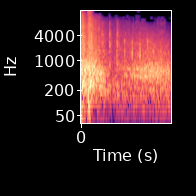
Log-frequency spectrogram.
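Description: Special forces assault training on a building, with a rapid burst of close, loud gunfire whose sharp shots ring out and echo.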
